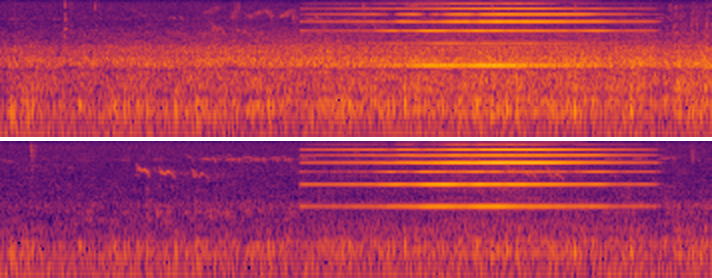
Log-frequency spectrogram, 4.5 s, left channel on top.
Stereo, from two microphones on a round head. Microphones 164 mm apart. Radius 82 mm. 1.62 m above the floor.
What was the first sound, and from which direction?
A violin, 20° right (ahead or behind).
